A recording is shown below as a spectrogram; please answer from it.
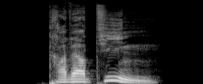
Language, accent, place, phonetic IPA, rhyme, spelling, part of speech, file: German, Germany, Berlin, [tʁavɛʁˈtiːn], -iːn, Travertin, noun, De-Travertin.ogg
- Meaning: travertine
